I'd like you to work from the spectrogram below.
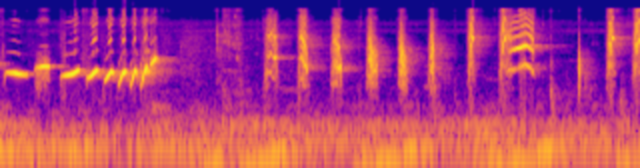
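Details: Training song of a white-rumped shama with full 'isian': a quick rising series of whistled notes, then a string of sharp, high, separate chips and squeaky calls, over a low background hum.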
